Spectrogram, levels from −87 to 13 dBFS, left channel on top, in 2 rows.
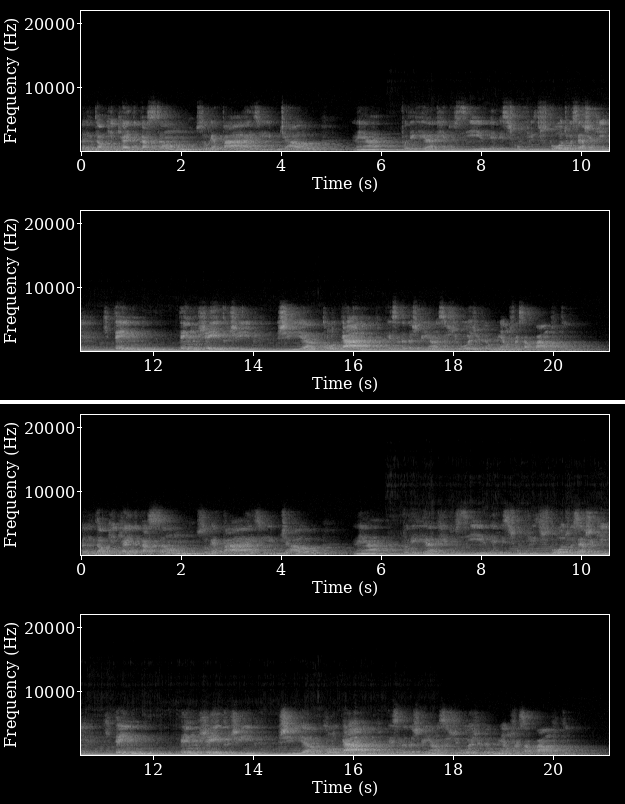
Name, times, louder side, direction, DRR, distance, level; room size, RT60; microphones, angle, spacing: voice 1, 0.1-5.0 5.4-6.0 6.4-11.8 12.5-20.3, equal, 75° left, -1 dB, 6.7 m, -32 dB
Musical instrument, 6.1-18.1, right 1 dB, 20° right, 0.6 m, -27 dB
27.5 x 15.0 x 7.2 m, 2.6 s
head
